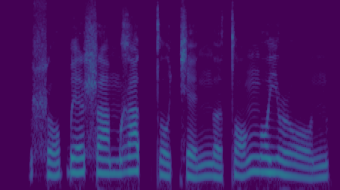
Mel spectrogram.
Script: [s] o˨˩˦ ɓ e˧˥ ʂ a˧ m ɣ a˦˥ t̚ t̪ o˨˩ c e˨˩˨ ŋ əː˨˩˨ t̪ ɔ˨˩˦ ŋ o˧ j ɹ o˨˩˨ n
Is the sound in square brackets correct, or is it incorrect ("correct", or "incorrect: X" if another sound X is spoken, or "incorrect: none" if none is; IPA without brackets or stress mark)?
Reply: incorrect: ʂ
